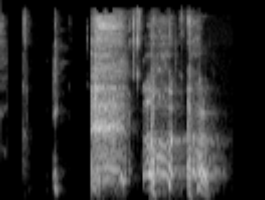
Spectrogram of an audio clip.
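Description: Two quick, soft throat clears, then a harsh, loud cough burst followed by a run of rough, raspy coughing and hacking, close to the mic with no talking.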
